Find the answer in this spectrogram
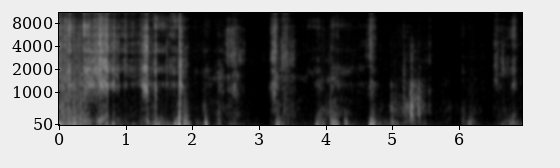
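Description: Rustling and crunching of dry grass and dead leaves, dense for the first two seconds, then footsteps in sandals as separate, irregular crunches. No engine is running.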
